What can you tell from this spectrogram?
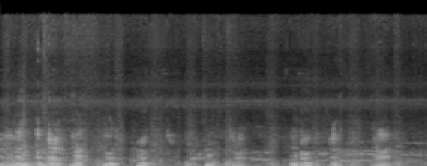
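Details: Pig giving a rapid run of deep, snorting grunts, over two a second, rising and falling in loudness in an uneven rhythm.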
